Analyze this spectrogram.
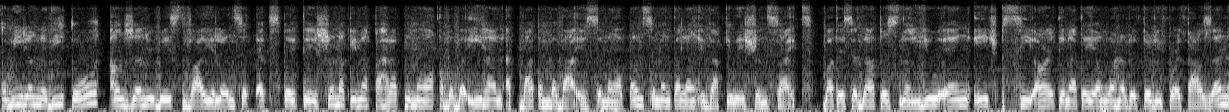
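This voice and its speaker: A woman talks at a fairly quick pace with medium pitch and fairly even intonation. Noticeable background noise can be heard. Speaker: radio news reporter. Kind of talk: radio news report.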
